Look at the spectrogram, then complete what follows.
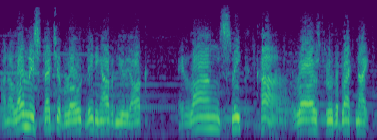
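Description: A polished man narrates a vintage radio drama in formal, scripted style. His voice sits fairly high, on a dull old broadcast recording with some music. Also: normal speed. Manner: polished, formal presenter delivery. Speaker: radio theater host and narrator.

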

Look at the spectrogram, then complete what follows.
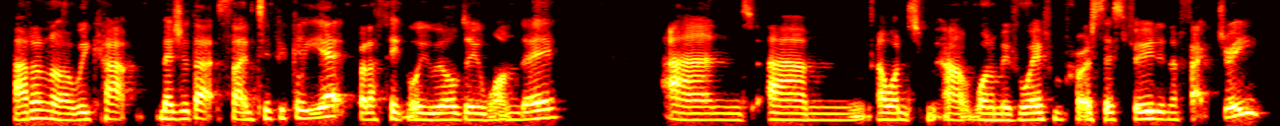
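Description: A woman's voice: deep voice, vocal fry, dry recording. Podcast host, woman, English accent, middle-aged, enthusiastic and chatty, dry close sound. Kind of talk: casual podcast monologue.

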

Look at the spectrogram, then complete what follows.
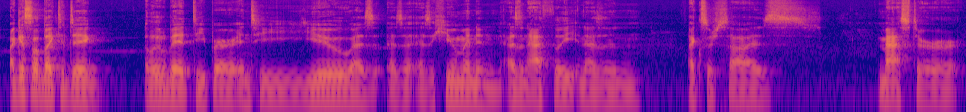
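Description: A man in his thirties hosting an interview, speaking hesitantly and often repeating words as he searches for phrasing. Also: mid-range voice. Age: 30s. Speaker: podcast host. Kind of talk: conversational interview.

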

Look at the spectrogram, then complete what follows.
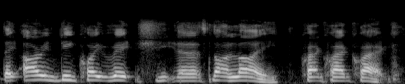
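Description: Casting: male performer as a fussy, polite duck courier for comedy audio; highish, hesitant, quack-punctuated, slightly muffled recording. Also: expressive, a little slow, warm tone. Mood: fretful. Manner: hesitant, rambling, quacks as a verbal tic. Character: flustered, polite talking duck courier, male, pie-stuffed traveller. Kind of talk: comic audio skit for a podcast.

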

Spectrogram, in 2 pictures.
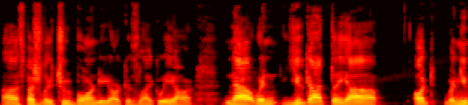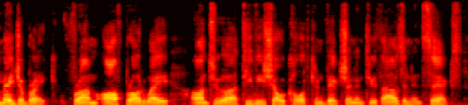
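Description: A friendly man from Queens with a New York accent and a mid-range voice. He asks his questions eagerly and warmly. The sound is close and dry, with no room echo. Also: medium pitch, measured pace. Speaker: interviewer. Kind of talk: interview chat.

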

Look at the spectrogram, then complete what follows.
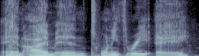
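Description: A man's voice: deep voice, expressive, measured pace, creaky, dry recording. A man hosting a comedy podcast, ranting theatrically and peppering his talk with "okay?" and "I digress.". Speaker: podcast host. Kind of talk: casual comedic podcast banter.

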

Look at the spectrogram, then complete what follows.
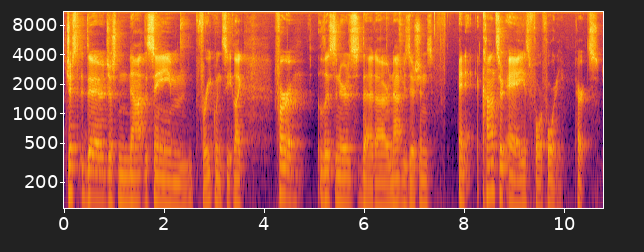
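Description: A man's voice: lowish voice, slow pace, pushed and bright. A man co-hosting a casual band podcast, rambling and self-deprecating and laughing often. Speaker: podcast co-host, band member. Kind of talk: casual chat. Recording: echoey room.

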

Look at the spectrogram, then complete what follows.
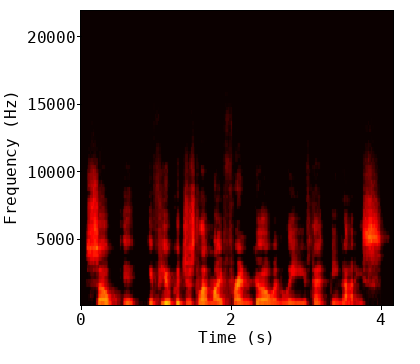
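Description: A man's voice: fairly low pitch, wildly swooping pitch, measured pace, full character voice. A man voicing a sweet, nervous but brave young woman in an audio story, speaking hesitantly and politely with stammers. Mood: strained politeness. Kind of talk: audio story character dialogue.

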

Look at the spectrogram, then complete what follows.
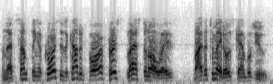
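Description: A man announcing in polished, scripted 1930s radio sales style with measured delivery. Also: a little high, lively intonation. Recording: thin, narrow-band 1930s radio broadcast.

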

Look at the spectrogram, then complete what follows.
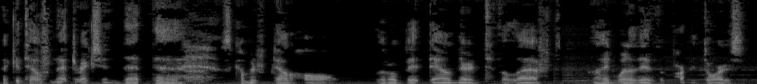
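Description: An actor playing a giant troll, worried and soft-hearted, narrating in the first person in an audio drama. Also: male voice, very deep voice, fairly even intonation, a little fast, slight background noise, rough recording. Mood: recounting, uneasy. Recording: music behind.

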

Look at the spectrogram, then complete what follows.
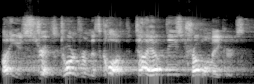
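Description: A man playing an excitable, squeaky-clean, bumbling superhero in a comic-book radio play, with corny wide-eyed exclamations. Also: normal speed, slightly rough, distant mic, faint music behind, heavily acted. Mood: earnest. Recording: dull lo-fi, off-mic radio-style recording.

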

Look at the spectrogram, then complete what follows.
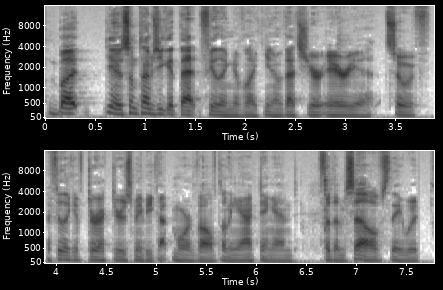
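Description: A man's voice: fairly low pitch, fast, few pauses, dry recording. A man in a casual discussion as a podcast guest, thinking aloud and often repeating his words. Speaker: podcast guest, audio drama director.

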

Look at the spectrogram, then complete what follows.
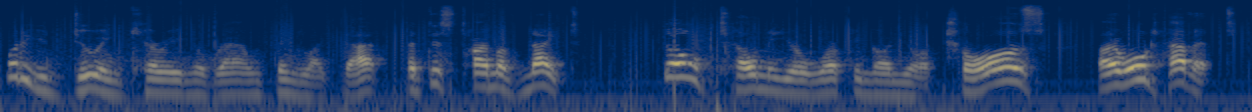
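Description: A man's voice: a little high, sing-song, measured pace, lo-fi sound. An actor playing a suspicious, scolding male head of a rural household in a period radio drama.

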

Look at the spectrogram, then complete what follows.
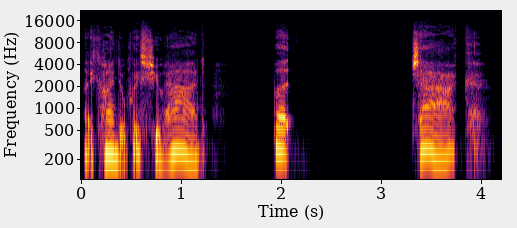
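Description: A woman's voice: a little high, extremely slow, mellow, husky, no echo, studio quality, exaggerated voice. A woman voicing a candid, amused and wistful young woman in an audio novel, with a shrugging manner that tends to trail off. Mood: regretful, nostalgic.

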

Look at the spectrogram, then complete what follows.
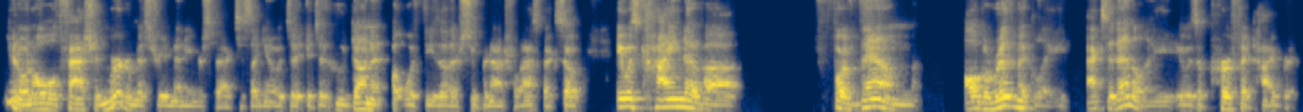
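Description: A man's voice: sits low, lively intonation, brisk, a bit bright. A man speaking as an interview guest, reflecting conversationally and often restarting his phrases as he thinks. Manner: hesitant, self-correcting, thoughtful phrasing with restarts. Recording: roomy, echoing sound.

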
